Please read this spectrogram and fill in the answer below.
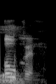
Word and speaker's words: open: Still a hint of an ah there instead of an o. Okay, so it's you're saying open. Okay, it's o, open.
